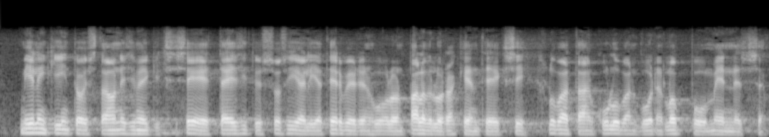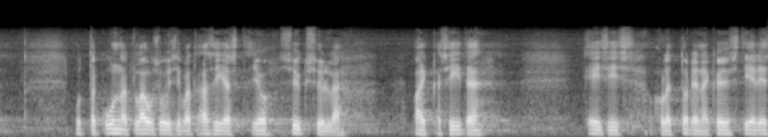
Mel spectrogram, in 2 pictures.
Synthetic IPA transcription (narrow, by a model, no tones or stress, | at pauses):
mieleŋkiːnt̪oist̪ɑonesimerkiksi̥seet̪ːæesit̪yssosiɑːlijɑt̪erʋeyɾenhuolompɑlʋelurɑkent̪eːksiluʋɑt̪ɑːŋkuluʋɑnʋuodenlopːuːmmenːesːæ | mut̪ːɑkunːɑt̪lɑusuisiʋɑt̪ɑsiɑst̪ɑjosyksylːæ | ʋɑikːɑsiːt̪æ | eisiːsolet̪t̪odenːækøsest̪ieɾe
